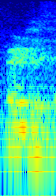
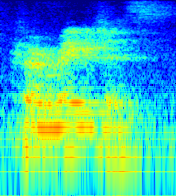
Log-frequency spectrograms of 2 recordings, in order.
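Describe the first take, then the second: First: The stress falls on the first syllable. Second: The stress falls on the second syllable. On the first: The speaker calls it wrong. "Some people pronounce it as courageous" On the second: The speaker calls it right. "So it should be courageous"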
